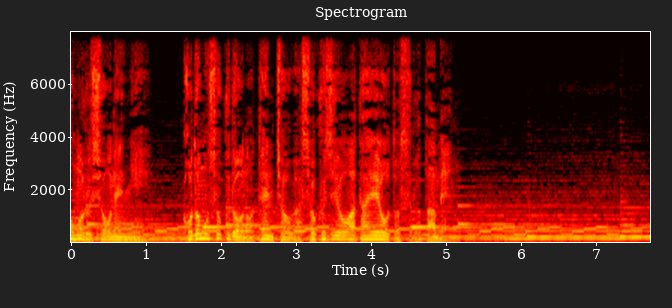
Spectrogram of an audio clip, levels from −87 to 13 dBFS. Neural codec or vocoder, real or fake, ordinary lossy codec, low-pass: none; real; none; none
